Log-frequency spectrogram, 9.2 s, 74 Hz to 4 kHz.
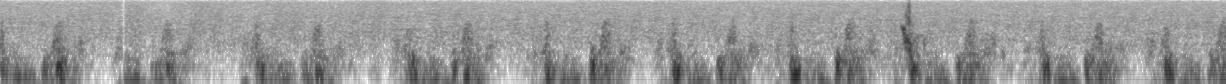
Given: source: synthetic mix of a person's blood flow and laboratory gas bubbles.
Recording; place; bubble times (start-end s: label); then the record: Doppler ultrasound of blood flow; precordium
6.74-6.96 s: bubbles
From the record:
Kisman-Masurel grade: 123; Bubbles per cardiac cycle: 1 to 2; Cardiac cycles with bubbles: 10 to 50%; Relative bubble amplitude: loud (0.450 to 0.775); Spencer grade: 2 (many but less than half of the cardiac periods contain bubble signals, singularly or in groups); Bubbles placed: anywhere in the cardiac cycle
